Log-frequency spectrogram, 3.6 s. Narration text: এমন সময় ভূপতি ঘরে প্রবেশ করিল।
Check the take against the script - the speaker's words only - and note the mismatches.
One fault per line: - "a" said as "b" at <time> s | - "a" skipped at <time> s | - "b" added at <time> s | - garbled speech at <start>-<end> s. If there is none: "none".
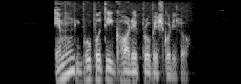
- "সময়" skipped at 1.1 s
